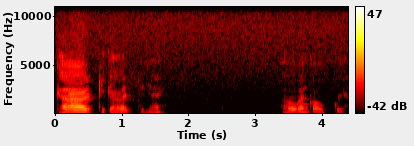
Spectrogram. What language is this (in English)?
Finnish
